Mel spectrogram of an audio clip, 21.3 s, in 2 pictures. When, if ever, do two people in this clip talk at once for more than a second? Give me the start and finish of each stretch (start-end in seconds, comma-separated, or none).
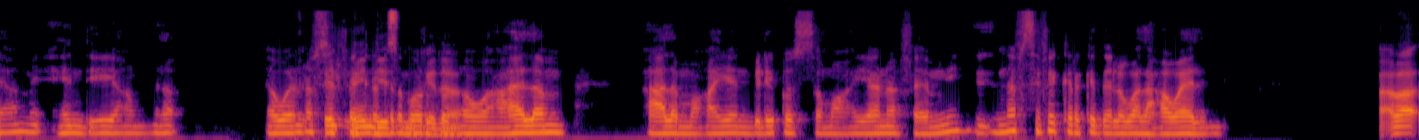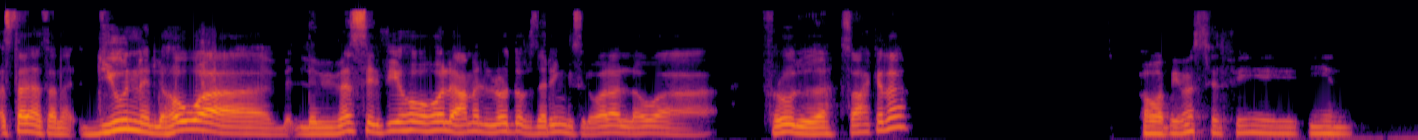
2.2-3.6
